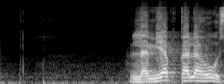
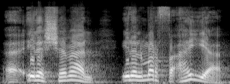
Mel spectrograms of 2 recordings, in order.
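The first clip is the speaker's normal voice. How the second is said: high-pitched hurried order; urgent mock shout; 6 semitones higher, faster than usual. A narrator's reading. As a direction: call out to a driver, voice pitched up. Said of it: "فهرع إليها وصاح".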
